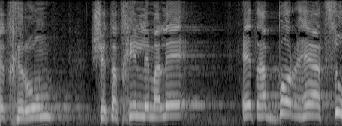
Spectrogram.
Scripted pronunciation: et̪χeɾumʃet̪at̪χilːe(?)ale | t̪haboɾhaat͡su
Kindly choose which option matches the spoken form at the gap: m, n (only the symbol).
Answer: m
